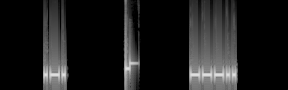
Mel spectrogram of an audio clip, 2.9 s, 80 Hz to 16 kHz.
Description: Morse code, heard as a keyed tone, about 38 wpm, 700 Hz. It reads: R 8
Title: Single Letter-Number Alt - Rapid-Fire 40wpm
